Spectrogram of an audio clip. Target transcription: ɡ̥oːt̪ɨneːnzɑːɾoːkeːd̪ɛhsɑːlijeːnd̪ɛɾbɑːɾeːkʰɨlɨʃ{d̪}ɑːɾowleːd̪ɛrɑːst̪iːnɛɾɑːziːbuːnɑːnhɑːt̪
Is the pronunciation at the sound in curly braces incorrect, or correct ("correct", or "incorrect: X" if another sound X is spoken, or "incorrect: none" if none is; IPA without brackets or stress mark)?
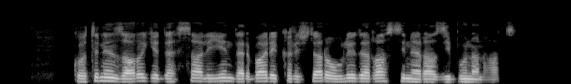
correct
